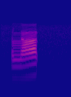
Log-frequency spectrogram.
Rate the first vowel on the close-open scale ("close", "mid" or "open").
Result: open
